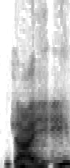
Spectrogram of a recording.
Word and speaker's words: Ujjayi: I think it's pronounced Ujjayi breathing.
